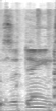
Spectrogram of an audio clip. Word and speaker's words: Zidane: given Japanese phonetics and they always pronounce the e it is always pronounced it's never that talen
